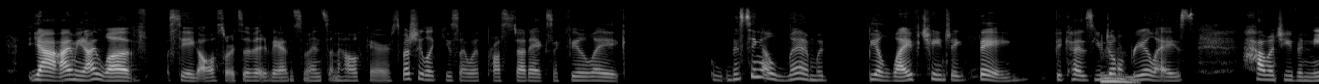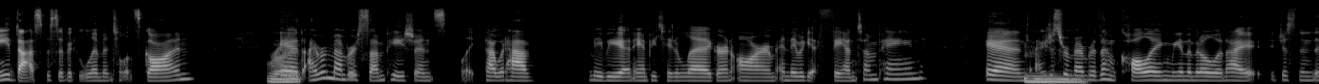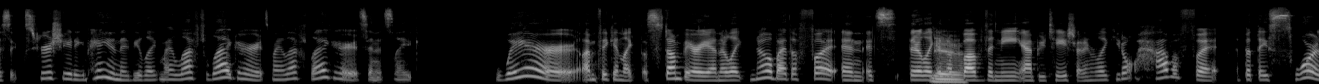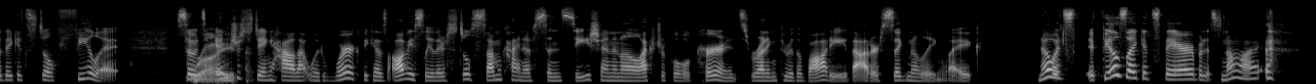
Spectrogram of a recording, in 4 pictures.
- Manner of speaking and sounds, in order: other background noise; tapping; chuckle
- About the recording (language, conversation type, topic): English, unstructured, What role do you think technology plays in healthcare?
- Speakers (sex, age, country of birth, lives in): female, 40-44, United States, United States; male, 30-34, United States, United States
